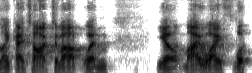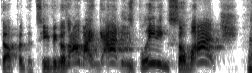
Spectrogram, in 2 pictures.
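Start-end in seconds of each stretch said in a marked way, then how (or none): 3.3-4.9 very high-pitched mock female voice. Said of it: "she doesn't sound like that".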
